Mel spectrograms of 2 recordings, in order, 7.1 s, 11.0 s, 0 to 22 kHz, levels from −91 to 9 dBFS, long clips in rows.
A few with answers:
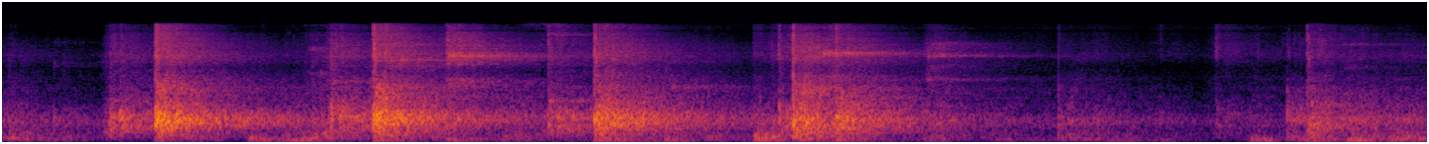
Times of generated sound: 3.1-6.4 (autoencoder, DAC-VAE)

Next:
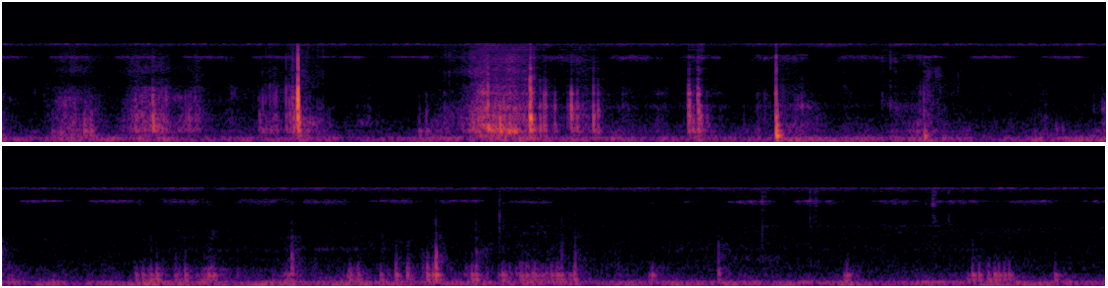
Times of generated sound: 2.4-4.6 (codec, DAC); 6.2-7.3

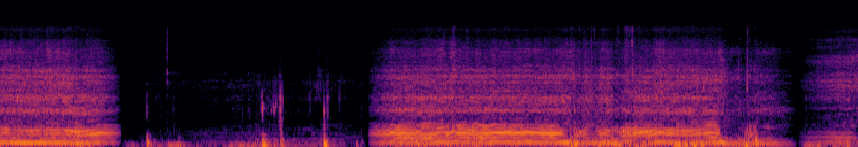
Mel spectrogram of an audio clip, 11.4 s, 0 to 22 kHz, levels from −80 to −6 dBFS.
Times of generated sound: 3.4-4.6 (vocoder, BigVGAN v2)

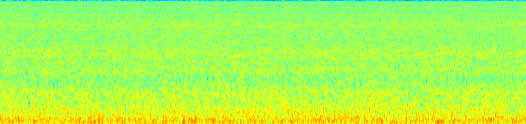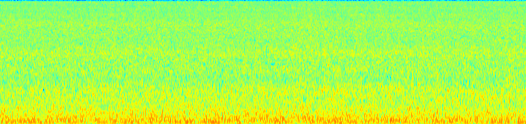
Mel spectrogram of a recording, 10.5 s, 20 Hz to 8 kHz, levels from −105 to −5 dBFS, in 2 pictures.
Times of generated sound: 1.6-2.8 (autoencoder, DAC-VAE)

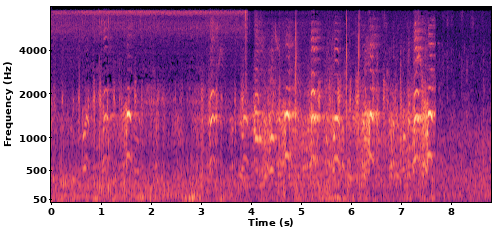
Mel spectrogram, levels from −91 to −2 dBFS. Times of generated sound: 0.0-0.6 (autoencoder, DAC-VAE); 3.1-5.2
